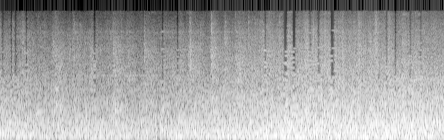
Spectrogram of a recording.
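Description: Fireball looping ride's train running around its giant ring track: a continuous loud rumble of wheels on the steel track with scattered rattling clicks.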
